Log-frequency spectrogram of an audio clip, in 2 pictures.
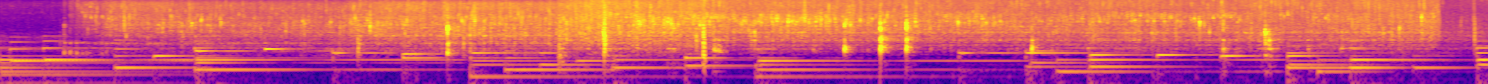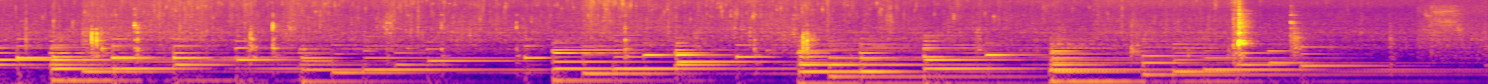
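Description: Sliced onions frying in hot mustard oil: a loud sizzle for about the first half that turns softer after, with a few sharp knocks of a wooden spoon stirring against the pot. Instrumental background music with a melody of single notes plays throughout.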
